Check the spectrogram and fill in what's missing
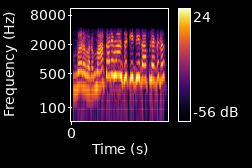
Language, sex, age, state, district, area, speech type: Marathi, female, 60+, Maharashtra, Nanded, urban, conversation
